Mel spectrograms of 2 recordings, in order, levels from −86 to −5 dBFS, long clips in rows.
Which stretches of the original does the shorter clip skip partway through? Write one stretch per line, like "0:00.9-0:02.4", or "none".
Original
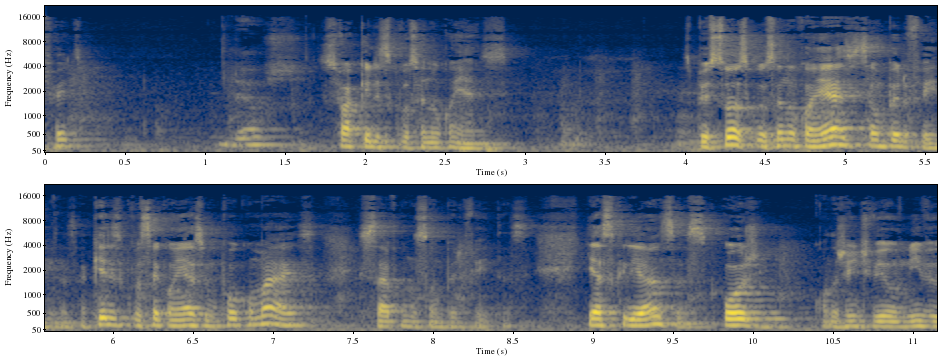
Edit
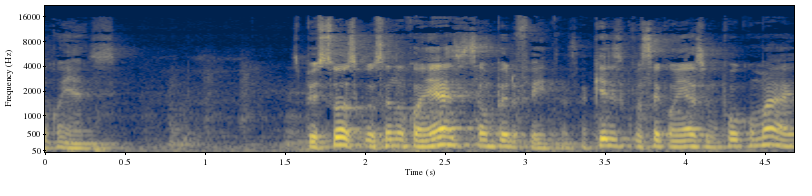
none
